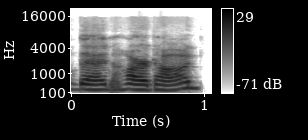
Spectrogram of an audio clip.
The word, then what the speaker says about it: DenHartog: types of books welcome to the show dead harthog you are an impressive author thanks Jenny U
